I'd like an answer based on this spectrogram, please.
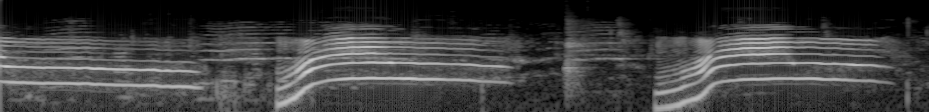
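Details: Stray cat making a fighting sound: long drawn-out yowls with rich harmonics, each rising from low into a sustained wavering wail lasting two to three seconds, three yowls in a row separated by short pauses.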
